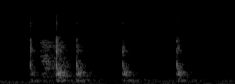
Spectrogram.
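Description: Faint short scratches of a marker writing on a whiteboard: a handful of quick strokes as a few characters are written.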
